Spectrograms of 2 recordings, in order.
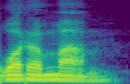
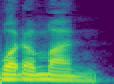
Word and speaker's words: วรม: อัน ศรีชัย สิงห วรม การ อ่าน ชื่อ ครั้ง ต่อ ไป อาจ อ่าน ออก เสียง วรมัน แต่ ใน จารึก จะ เขียน ท้าย ชื่อ ว่า วรม ซึ่ง เป็น ชื่อ ที่ ถูก ต้อง จะ ไม่ เขียน ว่า วรมัน ตาม ที่ ฝรั่ง เรียก นะ ครับ ท่าน แม่ ทัพ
